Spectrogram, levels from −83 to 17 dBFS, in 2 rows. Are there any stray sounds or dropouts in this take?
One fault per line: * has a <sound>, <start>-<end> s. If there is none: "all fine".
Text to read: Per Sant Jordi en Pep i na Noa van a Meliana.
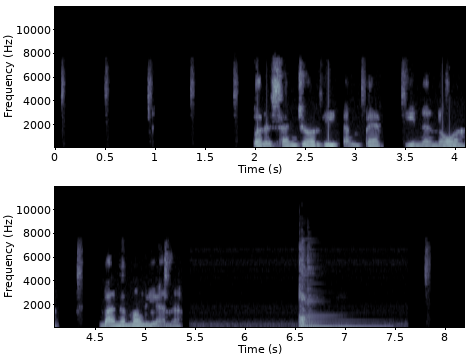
* has a thud, 6.5-7.5 s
